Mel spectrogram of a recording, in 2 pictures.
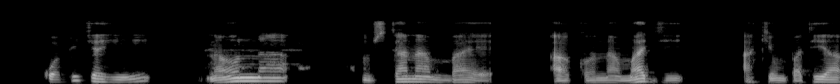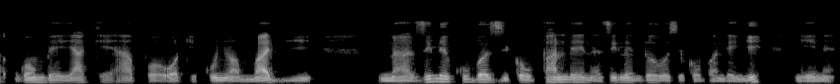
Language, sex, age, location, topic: Swahili, male, 36-49, Wajir, agriculture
